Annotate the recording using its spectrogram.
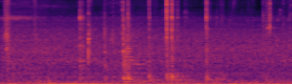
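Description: A fuel nozzle clicks and clatters against a tank's filler neck.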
